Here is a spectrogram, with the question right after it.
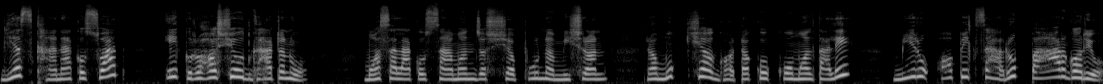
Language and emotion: Nepali, surprised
